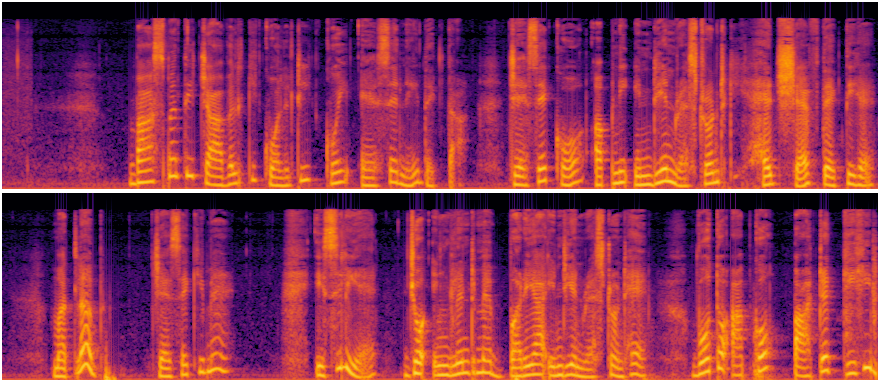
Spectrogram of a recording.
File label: commercial Hindi; Patak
